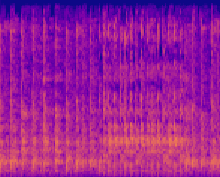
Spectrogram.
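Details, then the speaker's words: Vintage all-plastic-gear walking Space Robot (Rotat-o-matic TV version), eyes lit, walking: fast, even plastic gear clicking around sixteen per second with no slips or skips, gear train running normally despite gears prone to cracking. "But listen to that clicking, isn't that cool?"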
